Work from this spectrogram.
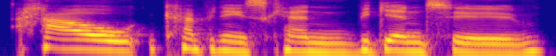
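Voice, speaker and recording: A middle-aged woman from Northern California leads an interview with a somewhat low voice. She wanders through long questions, restarting and filling pauses with ums. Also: clear, resonant tone. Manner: rambling, many fillers and restarts. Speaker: podcast host. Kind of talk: interview conversation.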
